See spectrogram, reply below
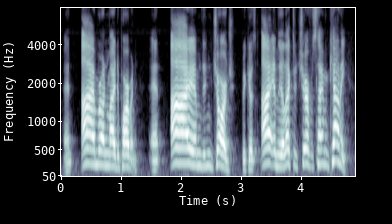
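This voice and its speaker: A man's voice: very high-pitched, expressive, quick pace, bright, forceful tone, clean tone, exaggerated voice. A man voicing a pompous, self-important county sheriff puppet who makes blustering declarations.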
